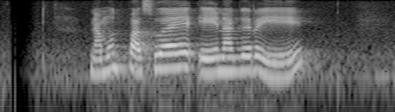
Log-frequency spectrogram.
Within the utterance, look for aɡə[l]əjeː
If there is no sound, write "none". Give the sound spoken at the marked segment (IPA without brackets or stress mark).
ɾ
